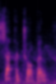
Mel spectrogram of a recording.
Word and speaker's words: Secretropin: tropin and the use it's called in us it's pronounced sec tropen I guess it's a tomato tomato type thing they don't want you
